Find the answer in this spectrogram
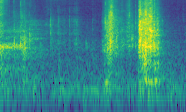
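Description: Parcel packaging being handled: two short rustling scrapes, about a third of a second apart, in the second half.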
